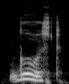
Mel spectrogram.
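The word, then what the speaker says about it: ghost: அப்படின்னு அர்த்தம் next word கோஸ்ட் இப்ப இந்த வேர்ட்ல பார்த்தீங்கன்னா ஹெச் வந்து சென்டர்ல வருது ஜி ஹெச் ஓ எஸ்டி அப்படின்னு வருது அப்ப இந்த ஹச் ஓட சவுண்ட் வந்து சைலெண்ட் ஆயிடும் கோஸ்ட் கோஸ்ட் அப்படித்தான் சொல்லணும் கோஸ்ட்னா பேய்ன்னு அர்த்தம் நெக்ஸ்ட்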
